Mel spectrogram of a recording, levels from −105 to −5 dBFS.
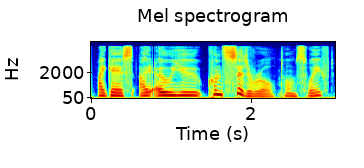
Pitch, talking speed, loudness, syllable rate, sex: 190 Hz, 155 wpm, -16 LUFS, 4.4 syllables/s, female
